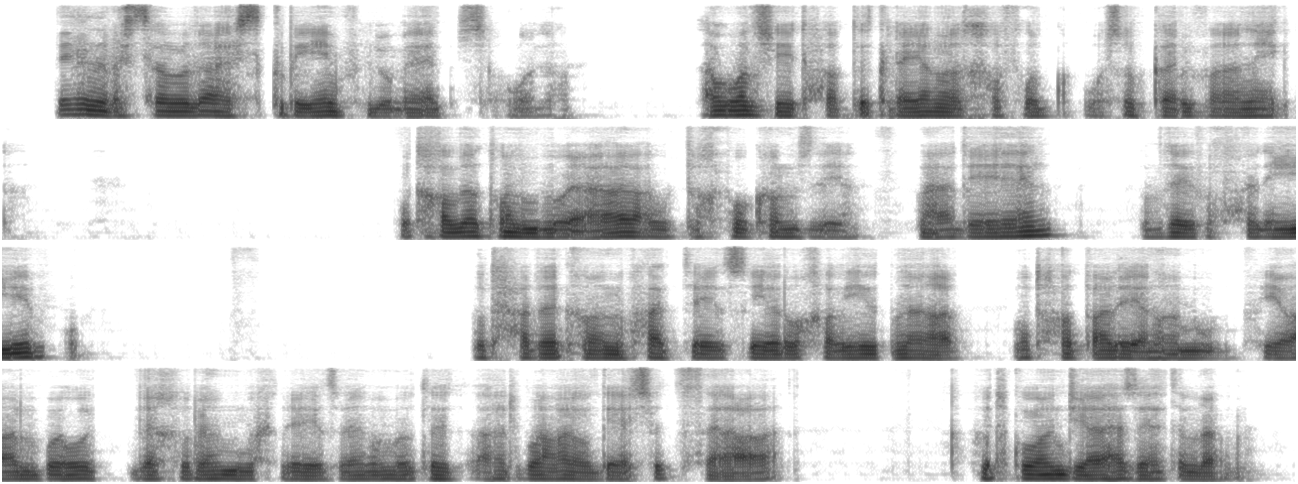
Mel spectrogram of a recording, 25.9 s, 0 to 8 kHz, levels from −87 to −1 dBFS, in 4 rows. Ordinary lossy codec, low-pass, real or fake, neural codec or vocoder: none; 7.2 kHz; fake; codec, 16 kHz in and 24 kHz out, 0.6 kbps, FireRedTTS-2 codec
